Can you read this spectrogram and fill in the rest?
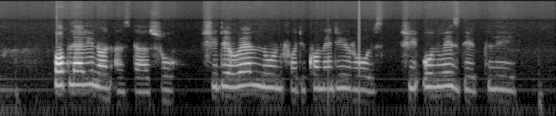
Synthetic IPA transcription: pɔpjulalinɔ̃nasdaso | ʃidewɛlnõnfɔdəkʰɔmɛdiɹols | ʃiʔɔlwezdepʰle

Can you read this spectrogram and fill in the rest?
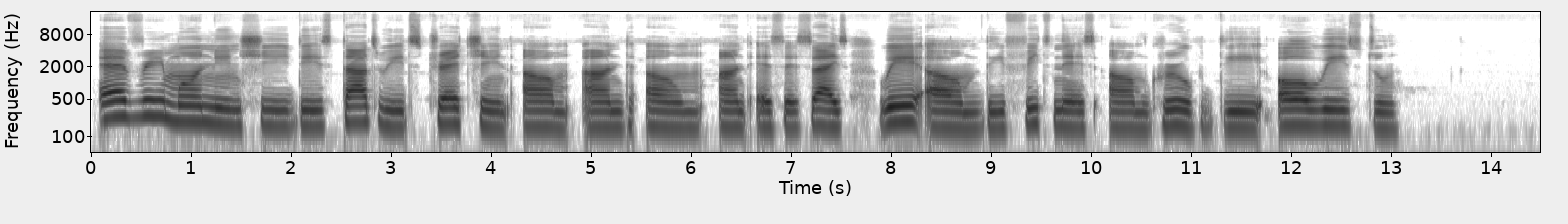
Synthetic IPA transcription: ɛvɹimɔnĩŋʃidestatwid̥stʰɹɛt͡ʃĩŋʌmʔandʌmãndɛksəsaɪzweʌmðəfitnɛsʌmɡɹupdeɔlwezdu

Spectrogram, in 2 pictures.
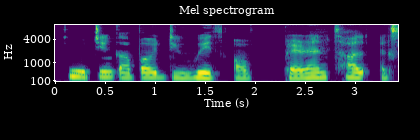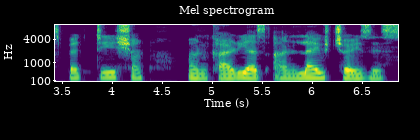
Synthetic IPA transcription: tijtĩŋkabaʊt̚diwetɔf | pʰɛɹɛ̃ntʰalɛkspɛk̚tʰeʃɔ̃n | ɔ̃nkʰaɹiasã̰nlaɪft͡ʃɔɪs̬ɛs

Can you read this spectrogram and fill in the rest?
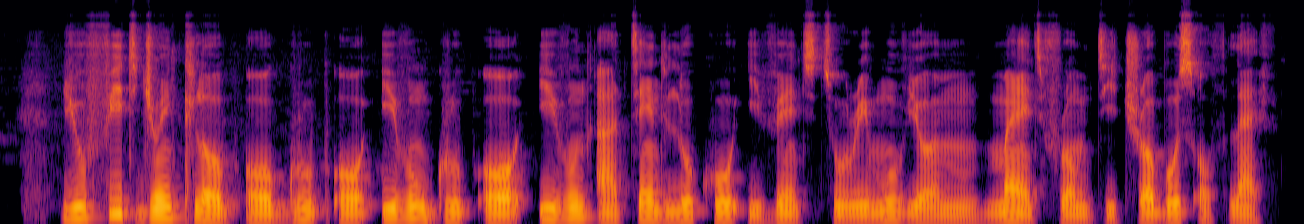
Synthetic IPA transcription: jufitd͡ʒɔ̃ɪ̃nkʰlɔbɔɡɹupɔivũnɡɹupɔivə̃natʰɛ̃ndlokʰalivɛ̃ntstʰuɹimuvjɔmãɪ̃ndfɹɔ̃mditʰɹɔbəlsɔ̰vlaɪf

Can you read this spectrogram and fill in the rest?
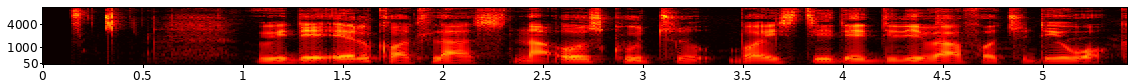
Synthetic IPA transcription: wideʔelkʰɔtʰlasna̰ʔoskutʰubɔistildedilivafɔtʰudewɔ̰k

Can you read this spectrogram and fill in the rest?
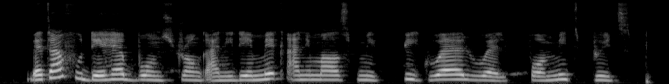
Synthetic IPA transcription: bɛtãnfutdeɦɛbõnstɹɔ̃ŋɡã̰nidemekʰa̰nimalsmitb̥iɡwɛlwɛlfɔmitbɹits

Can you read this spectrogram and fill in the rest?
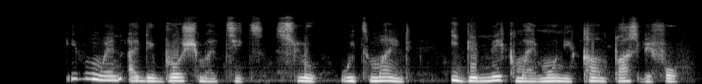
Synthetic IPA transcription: ivə̃nwɛ̃na̰ɪdebɹɔʃmaɪtʰitslo | witmãɪ̃nd | idemekmaɪmɔnikʰãmpasbifɔ

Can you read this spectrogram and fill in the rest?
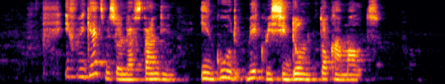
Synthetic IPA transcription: ifwiɡɛtmisɔ̃ndastãndĩnĩnɡudmekwisidɔ̃ntɔkãmaʊt

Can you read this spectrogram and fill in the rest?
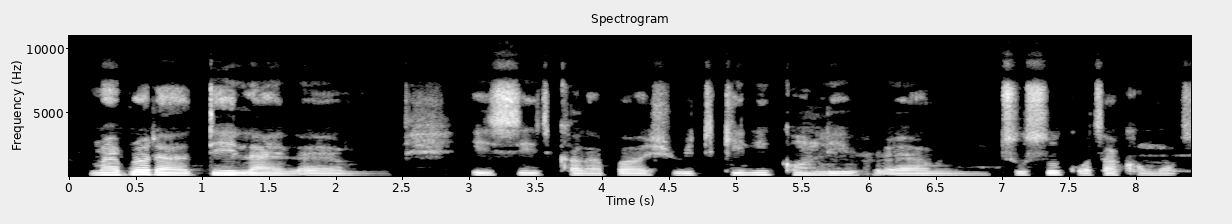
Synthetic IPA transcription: maɪbɹɔdadelãɪnam | isidkʰalapaʃwidɡinikʰɔ̃nlivamtʰusokwɔtakʰɔmɔt

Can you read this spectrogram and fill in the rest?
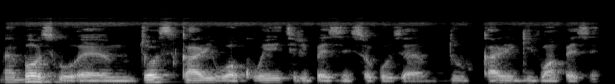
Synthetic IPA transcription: maɪbɔsɡoʔɛmd͡ʒɔskaɹiwɔkwetiɾipɛsĩnsɔposɛmdukaɾiɡivwɔ̃npɛsĩn

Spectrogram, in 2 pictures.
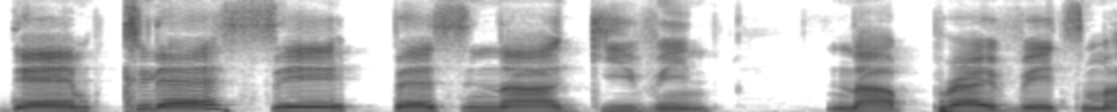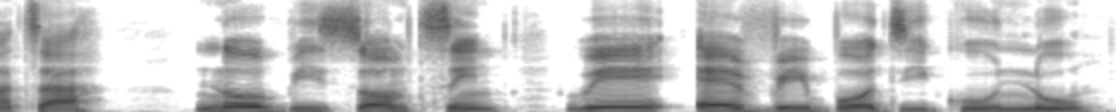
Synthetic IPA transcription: dɛmkliɛsepɛsɔnalɡivĩn | napɹaɪvetmata | nobisɔ̃mtĩn | weɛvɹibɔdiɡono

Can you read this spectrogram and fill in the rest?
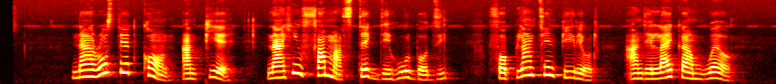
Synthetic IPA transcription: naɹostɛdkʰɔ̃nãnpʰiɛ | nahĩmfamastek̚deɦolbɔdi | fɔplãntĩnpiɹiɔd | ʔã̰ndelaɪkãmwɛl

